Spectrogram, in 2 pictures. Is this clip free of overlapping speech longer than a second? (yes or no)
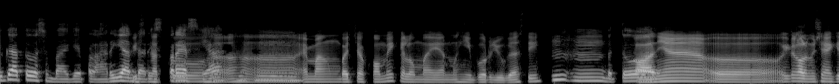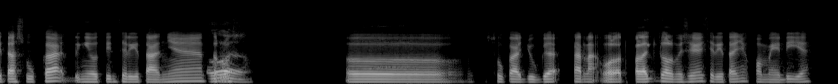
no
